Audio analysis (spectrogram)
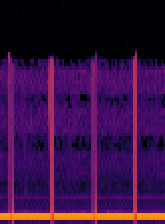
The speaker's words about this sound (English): You definitely made that beep longer than you needed to. That's so unfair. Beep's still going.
